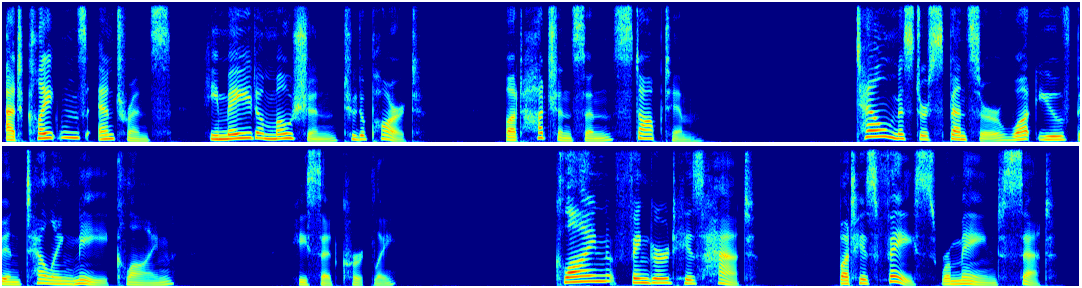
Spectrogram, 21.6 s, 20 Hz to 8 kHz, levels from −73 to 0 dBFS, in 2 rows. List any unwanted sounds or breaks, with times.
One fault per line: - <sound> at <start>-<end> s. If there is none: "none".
none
